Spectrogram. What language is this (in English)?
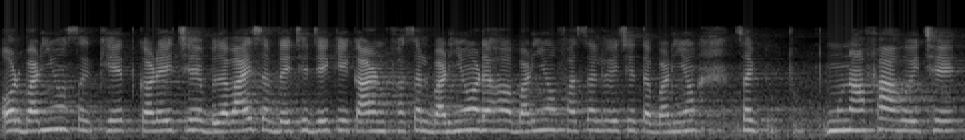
Maithili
